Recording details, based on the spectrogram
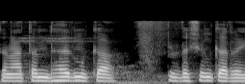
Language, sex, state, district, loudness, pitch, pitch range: Hindi, female, Uttar Pradesh, Jyotiba Phule Nagar, -14 LUFS, 165 Hz, 155-175 Hz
